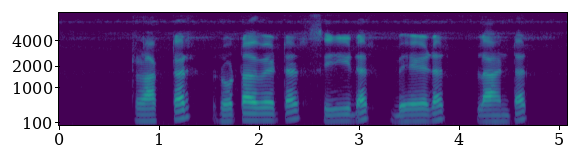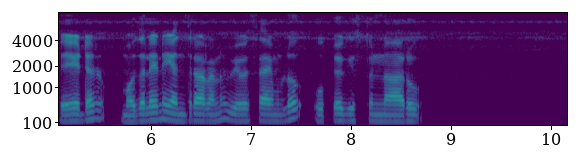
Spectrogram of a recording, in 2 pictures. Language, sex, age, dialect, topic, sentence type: Telugu, male, 18-24, Southern, agriculture, statement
